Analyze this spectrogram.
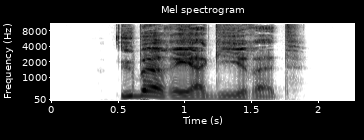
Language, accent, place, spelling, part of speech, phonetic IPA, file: German, Germany, Berlin, überreagieret, verb, [ˈyːbɐʁeaˌɡiːʁət], De-überreagieret.ogg
- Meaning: second-person plural subjunctive I of überreagieren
